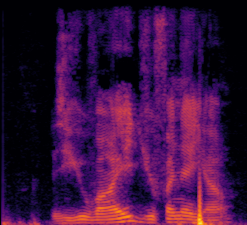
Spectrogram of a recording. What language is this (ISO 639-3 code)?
kab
